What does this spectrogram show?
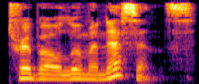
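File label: "triboluminescence", British English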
